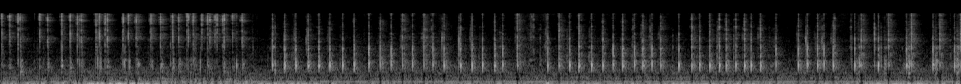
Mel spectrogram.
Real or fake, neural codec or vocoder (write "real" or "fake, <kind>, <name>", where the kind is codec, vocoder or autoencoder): fake, vocoder, Vocos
